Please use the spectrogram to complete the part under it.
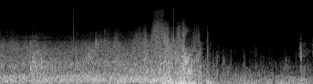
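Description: A wave crashes over a surfboard with a loud roar.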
